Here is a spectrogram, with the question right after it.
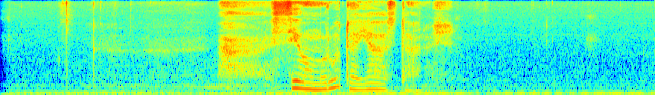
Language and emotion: Russian, sad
